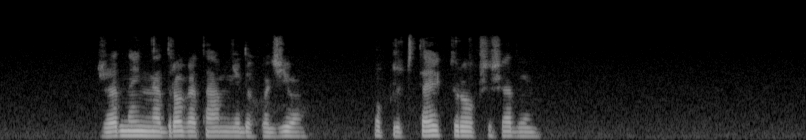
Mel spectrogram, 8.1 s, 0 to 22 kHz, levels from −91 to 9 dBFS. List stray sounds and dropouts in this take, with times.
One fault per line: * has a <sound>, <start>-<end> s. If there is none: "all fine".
all fine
